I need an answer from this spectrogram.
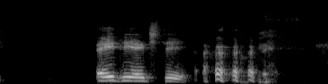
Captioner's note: laughs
